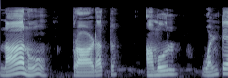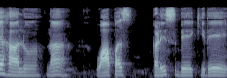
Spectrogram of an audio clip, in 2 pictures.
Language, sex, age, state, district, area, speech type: Kannada, male, 18-30, Karnataka, Bidar, rural, read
